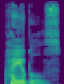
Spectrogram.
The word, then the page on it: payables: British English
